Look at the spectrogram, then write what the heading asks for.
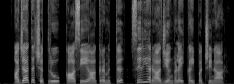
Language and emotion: Tamil, neutral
